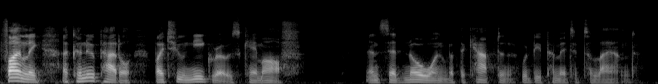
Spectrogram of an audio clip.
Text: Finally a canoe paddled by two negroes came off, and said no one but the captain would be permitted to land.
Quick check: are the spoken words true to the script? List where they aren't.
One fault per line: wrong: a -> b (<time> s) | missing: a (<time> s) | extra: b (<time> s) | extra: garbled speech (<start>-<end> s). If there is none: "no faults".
wrong: paddled -> paddle (0.9 s)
